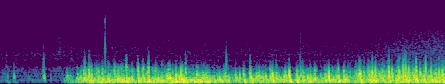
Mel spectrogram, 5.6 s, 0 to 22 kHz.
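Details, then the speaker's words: 2019 Schallen 12-inch desk fan: spinning at speed with uneven scratchy rasp and irregular clicking, worse with oscillation on; dry, worn-out motor bearings. "now he is off spinning time is bad just bad bearings anyway now we're going to engage oscillation and we'll start as low the bearings are even worse with oscillation on"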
